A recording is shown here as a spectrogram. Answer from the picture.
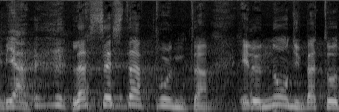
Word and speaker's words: Cesta Punta: Vous avez raison et vous le prononcez bien. La Cesta Punta est le nom du bateau de Magellan, une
